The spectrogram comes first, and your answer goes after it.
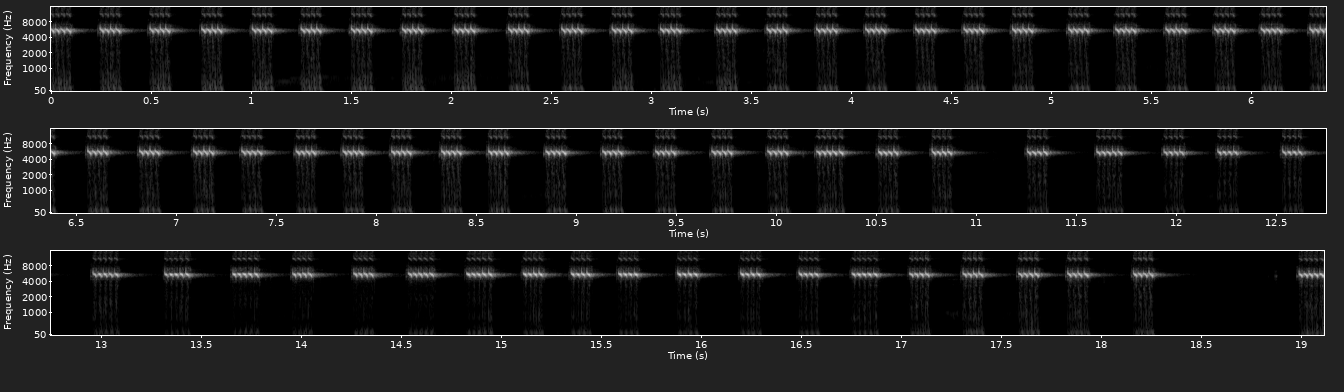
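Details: Cricket calling in the wild, a continuous run of sharp high chirps about four per second, slightly uneven toward the end with brief pauses between pulses.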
